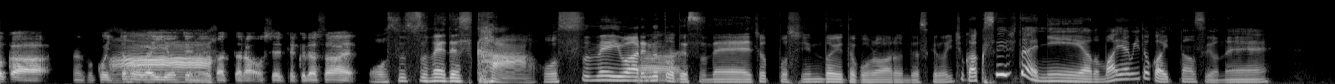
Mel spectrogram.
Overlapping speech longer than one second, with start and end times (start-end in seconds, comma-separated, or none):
1.0-2.4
